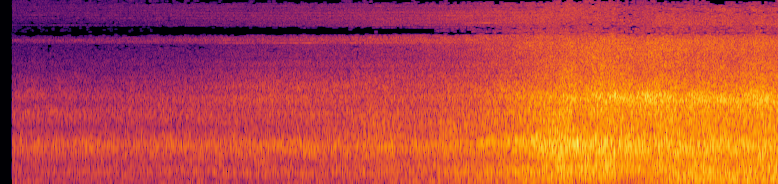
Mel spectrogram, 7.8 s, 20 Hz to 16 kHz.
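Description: LNER Class 801 Azuma electric train approaching and passing through a station at speed. Its rushing rail noise grows steadily louder for about five seconds, then holds loud as the carriages run close by, with a steady high whine.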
